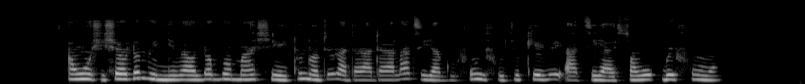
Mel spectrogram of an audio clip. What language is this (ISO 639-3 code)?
yor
